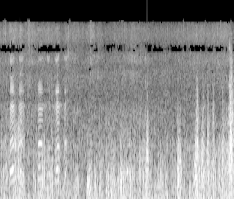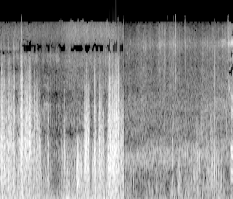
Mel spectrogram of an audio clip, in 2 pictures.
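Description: Strong desert wind gusting across a microphone in Kuwait, blowing sand along; loud, continuous roaring buffets with rumbling low end, easing somewhat near the end, with a voice speaking briefly over it.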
